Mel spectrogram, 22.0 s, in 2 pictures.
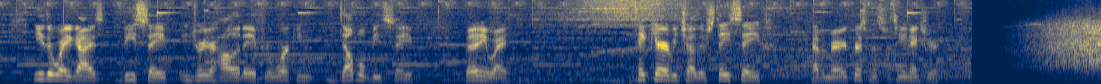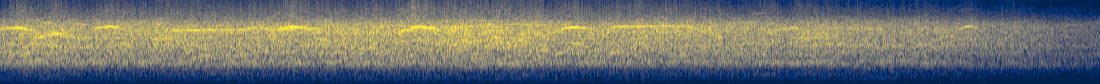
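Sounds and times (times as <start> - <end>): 
speech: 0.3 - 5.3, 6.3 - 9.6
crowd cheering: 10.1 - 22.0.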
